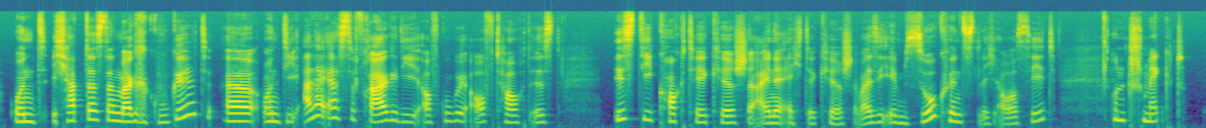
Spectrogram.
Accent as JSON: {"language": "German", "region": "East Germany", "country": "Germany"}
